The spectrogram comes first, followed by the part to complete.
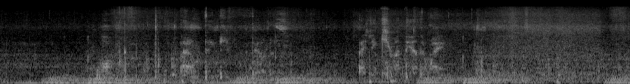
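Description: Hushed whispering with light rustling and small clicks.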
